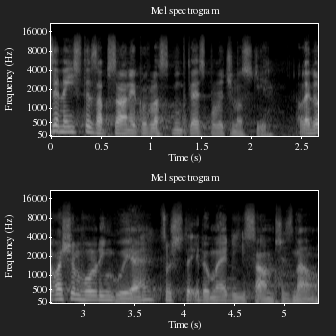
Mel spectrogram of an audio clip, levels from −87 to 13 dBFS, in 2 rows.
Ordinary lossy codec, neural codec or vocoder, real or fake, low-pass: Opus, 64 kbps; codec, 32 kHz, 1.9 kbps, SNAC; fake; 14.4 kHz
